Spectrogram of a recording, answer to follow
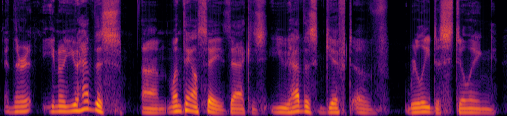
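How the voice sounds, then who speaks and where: A man's voice: mid-range voice, a little slow, a little mellow, slight background noise. A man hosting a radio talk show, chatting casually and encouragingly with a caller, rambling a little as he gives advice. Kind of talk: casual on-air chat with a caller.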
